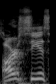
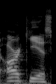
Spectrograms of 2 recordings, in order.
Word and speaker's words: Arceus: Arceus and Arceus are usually the main two, but there's a couple others that people will say too.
